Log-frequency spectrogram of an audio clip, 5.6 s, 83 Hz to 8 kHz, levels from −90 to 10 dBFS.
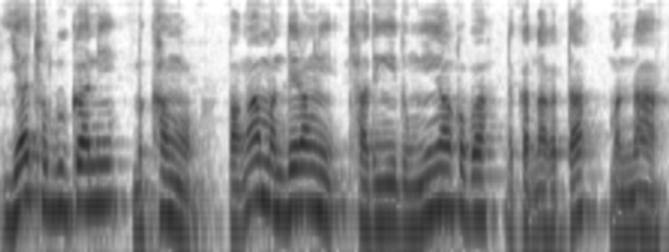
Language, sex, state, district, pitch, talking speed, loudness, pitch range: Garo, male, Meghalaya, West Garo Hills, 165 Hz, 105 wpm, -16 LUFS, 135-190 Hz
